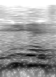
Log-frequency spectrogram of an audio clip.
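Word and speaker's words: ligands: आप लिगेंड्स कहोगे, लिगेंड्स, लिगेंड्स pronunciation सही होना चाहिए, लिगेंड्स।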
